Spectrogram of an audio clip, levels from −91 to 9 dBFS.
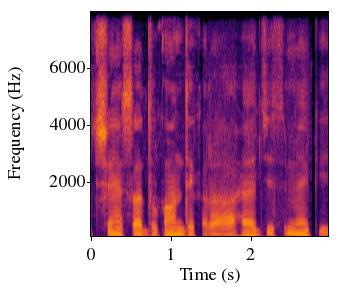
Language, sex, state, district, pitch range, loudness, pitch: Hindi, male, Madhya Pradesh, Katni, 95-110 Hz, -18 LUFS, 100 Hz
